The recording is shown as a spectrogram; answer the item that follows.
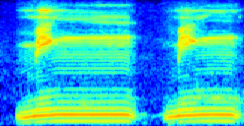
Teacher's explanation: সাউন্ডটা ক্লিয়ারলি হবে না, এখানে ইএনজি লেটারের মতো সাউন্ড হয় নুনে। এখানে ছিল মিম নুনের মিন, তাই না, ক্লিয়ারলি, কিন্তু এই যে ইখফা রুলস থাকার কারণে, নুন সুকুন এর লেফট সাইড ইখফা লেটার জিম থাকার কারণে এটা এই সাউন্ড ডু নট ক্লিয়ারলি হবে।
